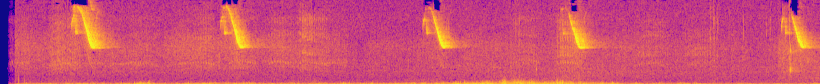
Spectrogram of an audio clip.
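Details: Swallow-tailed hummingbird giving thin, very high squeaky notes that slide downward, spaced about one and a half seconds apart, over a low rumble of background noise.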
